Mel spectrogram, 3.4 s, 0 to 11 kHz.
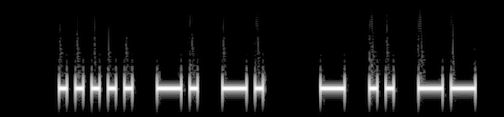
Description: Morse code, heard as a keyed tone, about 22 wpm, 700 Hz. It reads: 5NN TIM
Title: Ontario QSO Party Exchange 22wpm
